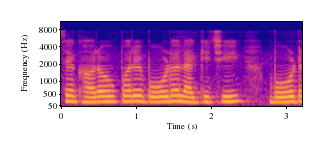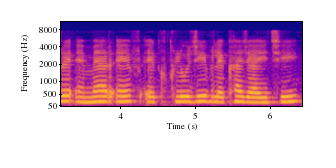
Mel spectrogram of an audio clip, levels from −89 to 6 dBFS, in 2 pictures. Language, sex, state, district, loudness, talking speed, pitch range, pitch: Odia, female, Odisha, Nuapada, -12 LUFS, 95 wpm, 195-215 Hz, 205 Hz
